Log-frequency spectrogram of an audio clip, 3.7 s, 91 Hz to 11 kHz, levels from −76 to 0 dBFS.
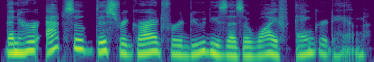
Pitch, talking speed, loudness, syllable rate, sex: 185 Hz, 190 wpm, -18 LUFS, 6.0 syllables/s, female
